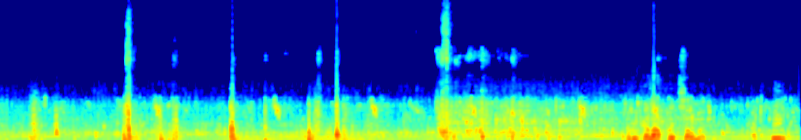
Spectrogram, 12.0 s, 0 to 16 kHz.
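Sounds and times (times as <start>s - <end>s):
water pouring from a bucket: 6.3s - 12.0s.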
